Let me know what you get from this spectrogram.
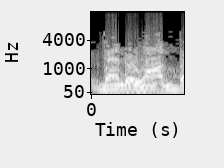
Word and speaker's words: Vanderlaan: Ray Vanderlaan, and if you have not familiar how to pronounce his last name, it's like mowing the lawn, Ray Vanderlaan, but he prefers to go by RVL, as he is affectionately known.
